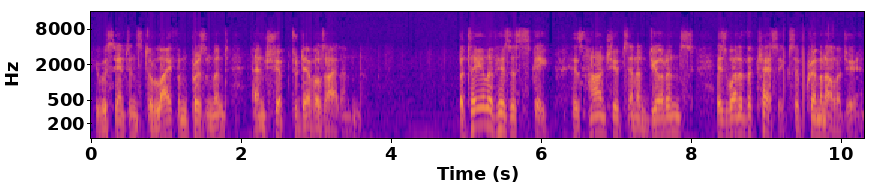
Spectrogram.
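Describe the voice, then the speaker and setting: A man's voice: fairly low pitch, big pitch swings, moderate pace, fairly bright tone, poor audio. A man giving scripted, dramatic narration of a crime story for a radio play.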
